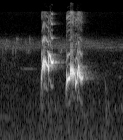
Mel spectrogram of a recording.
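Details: A red-whiskered bulbul utters a crisp double call, a high bright note and then a lower, rolling one, each a fraction of a second long, in otherwise silent surroundings.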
